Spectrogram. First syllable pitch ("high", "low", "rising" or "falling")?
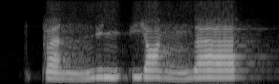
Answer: low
